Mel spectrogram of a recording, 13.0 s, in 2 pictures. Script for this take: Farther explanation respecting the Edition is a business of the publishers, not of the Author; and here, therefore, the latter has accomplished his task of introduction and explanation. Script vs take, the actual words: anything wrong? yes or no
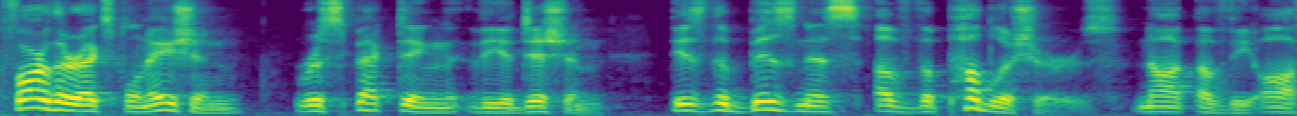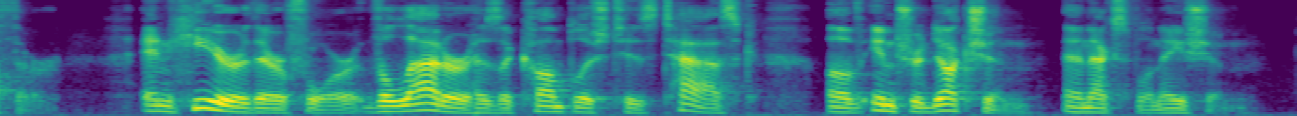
yes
